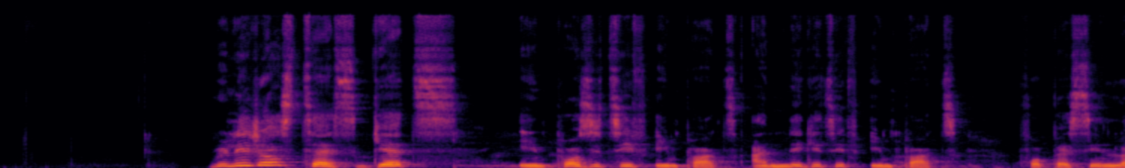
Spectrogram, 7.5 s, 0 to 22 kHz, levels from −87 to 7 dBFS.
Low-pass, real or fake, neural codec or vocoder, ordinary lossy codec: none; fake; vocoder, 48 kHz, 128 mel bands, Vocos; none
